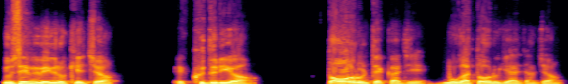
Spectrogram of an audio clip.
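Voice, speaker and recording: Male pastor, sermon; animated delivery, questions the congregation, dry recording. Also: mid-range voice, moderate pace, no echo. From South Korea. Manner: asks the congregation questions, acts out quoted lines.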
